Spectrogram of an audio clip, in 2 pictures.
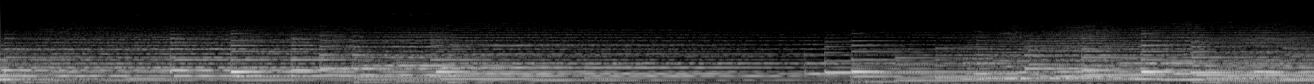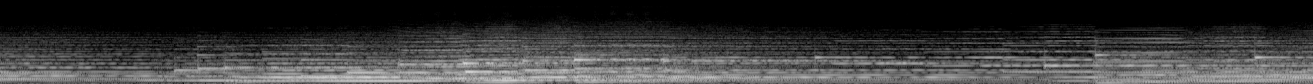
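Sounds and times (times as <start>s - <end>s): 
lyrical piano: 0.0s - 26.2s.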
